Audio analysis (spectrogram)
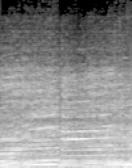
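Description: An open-wheel race car engine in iRacing holds a loud, steady high-pitched drone as the driver gets on the power early out of a corner, the tone rising slightly with acceleration.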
